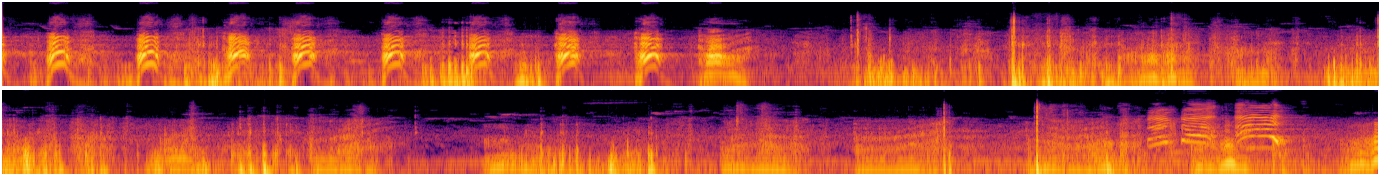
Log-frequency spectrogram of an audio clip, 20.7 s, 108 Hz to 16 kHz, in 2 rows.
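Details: An 11-year-3-month-old Dobermann, Magmar Von Der Burgstätte, barks rapidly for about five seconds. Softer, irregular barks and muffled sounds follow, and it ends with a high, wavering whine.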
